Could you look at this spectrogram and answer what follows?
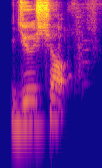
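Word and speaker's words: じゅうしょ: Jusho. Jadi bacanya jusho gitu ya. Kayak gitu. Seperti ini, jusho. Jadi U-nya kan ada yu. Nah, ini kebetulan yu sama u sama. Jadi u-nya panjang gitu. Jusho gitu.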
